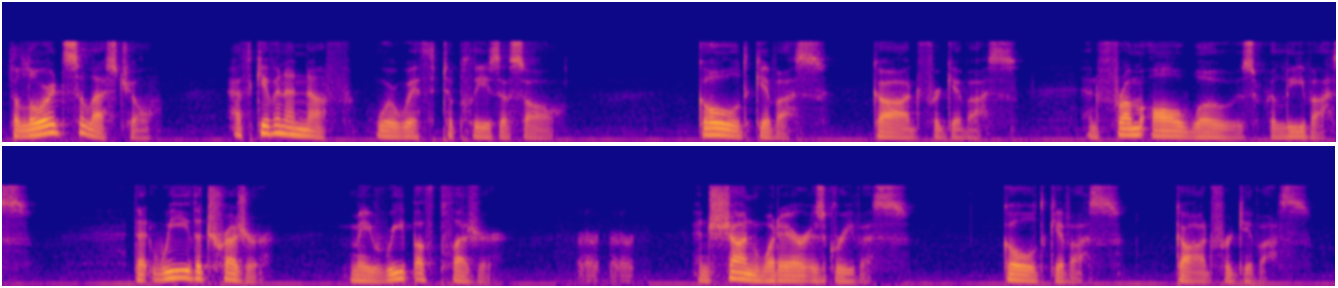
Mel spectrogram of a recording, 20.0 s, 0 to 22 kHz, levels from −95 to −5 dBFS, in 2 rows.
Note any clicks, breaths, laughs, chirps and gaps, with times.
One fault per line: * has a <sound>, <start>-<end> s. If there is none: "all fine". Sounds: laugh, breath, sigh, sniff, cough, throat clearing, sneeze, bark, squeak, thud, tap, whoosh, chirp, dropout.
* has a laugh, 14.3-14.8 s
